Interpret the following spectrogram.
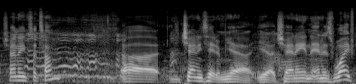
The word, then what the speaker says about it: Channing Tatum: I think it's pronounced Tatum, right? Channing Tatum? Channing Tatum, yeah.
